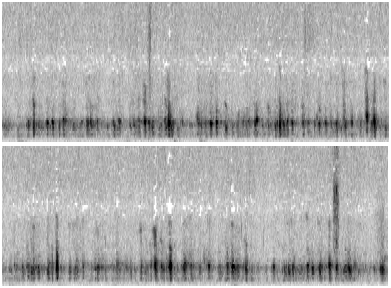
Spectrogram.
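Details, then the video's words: A dense chorus of frogs croaking at Cranberry Lake, with many overlapping rattling calls and no break. "Frogs croaking at Cranberry Lake"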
